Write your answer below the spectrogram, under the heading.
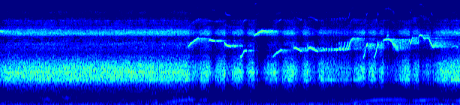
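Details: Oriental magpie-robin in the wild, near a rope trap: after three seconds of steady background hiss, a run of whistled slurs and short rising notes begins and continues to the end.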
